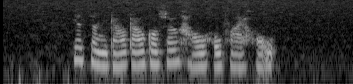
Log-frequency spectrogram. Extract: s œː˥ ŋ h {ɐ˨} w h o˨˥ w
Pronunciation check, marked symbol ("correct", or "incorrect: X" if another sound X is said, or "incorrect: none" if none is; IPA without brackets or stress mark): incorrect: ɐ˨˥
